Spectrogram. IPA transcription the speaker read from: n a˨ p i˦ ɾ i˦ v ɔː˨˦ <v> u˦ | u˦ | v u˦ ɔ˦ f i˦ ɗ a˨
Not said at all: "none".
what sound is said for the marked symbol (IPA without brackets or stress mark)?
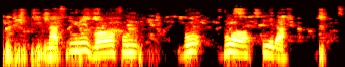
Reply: f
